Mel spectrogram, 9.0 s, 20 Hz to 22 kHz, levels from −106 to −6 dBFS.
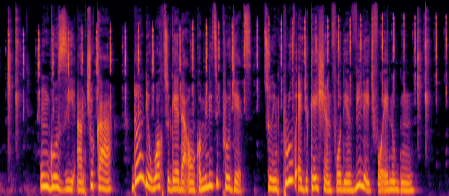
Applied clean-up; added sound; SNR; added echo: classical method log-MMSE.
